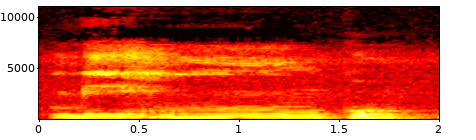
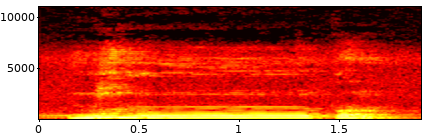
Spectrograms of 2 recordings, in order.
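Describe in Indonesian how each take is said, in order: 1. Vokal pertama dipanjangkan sebelum bunyi sengau. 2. Vokal pertama pendek, langsung masuk ke bunyi sengau. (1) "Jangan, jangan, jangan dibaca begitu" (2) "Langsung lagi masukin buru-buru ke dalam huruf nunnya, nggak boleh telat"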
